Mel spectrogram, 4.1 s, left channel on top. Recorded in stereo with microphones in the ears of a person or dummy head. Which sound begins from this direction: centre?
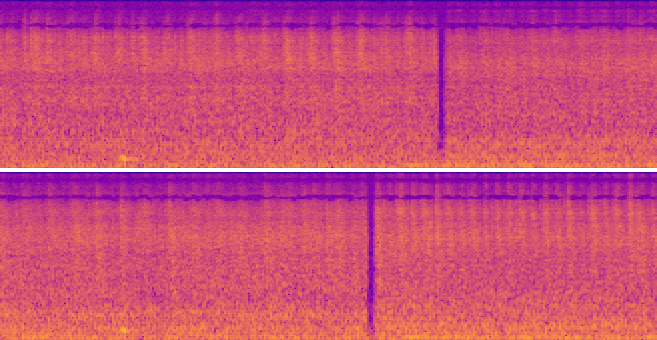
A whoosh, at 0.7 s.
